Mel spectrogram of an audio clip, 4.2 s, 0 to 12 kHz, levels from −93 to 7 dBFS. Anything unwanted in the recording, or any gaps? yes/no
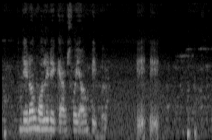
yes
